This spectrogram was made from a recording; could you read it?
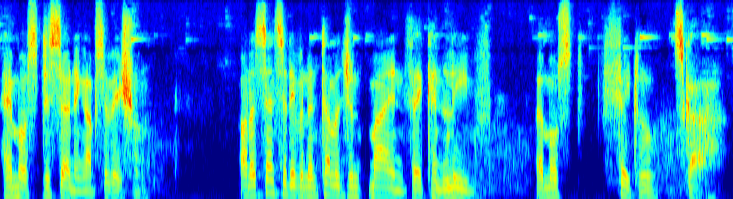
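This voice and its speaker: An actor playing a huge, urbane, menacing gentleman in a radio crime drama, speaking in a florid, deliberate way. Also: medium pitch, close to an everyday voice. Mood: silky menace. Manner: florid, pompous, silky, deliberate. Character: huge, urbane, menacing gentleman collector of fake Oriental art. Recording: muffled, hissy old radio recording.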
